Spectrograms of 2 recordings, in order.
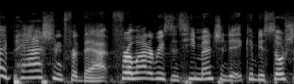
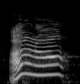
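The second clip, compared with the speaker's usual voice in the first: put-on child voice; 11 semitones higher than usual. Child answering mother.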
